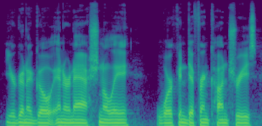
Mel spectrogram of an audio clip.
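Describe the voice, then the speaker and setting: A man's voice: sits low, completely flat delivery, a little fast, clear, resonant tone. A man co-hosting a podcast in casual chat, talking loosely and sometimes searching for words; Polish was his first language. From United States. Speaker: podcast co-host.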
